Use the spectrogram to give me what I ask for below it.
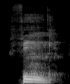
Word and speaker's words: Feig: Feig. – Who cares? Feig.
